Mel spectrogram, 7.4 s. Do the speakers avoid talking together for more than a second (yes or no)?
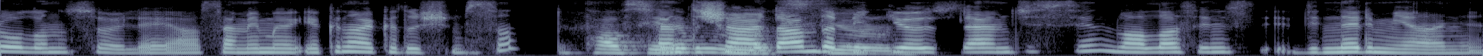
no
